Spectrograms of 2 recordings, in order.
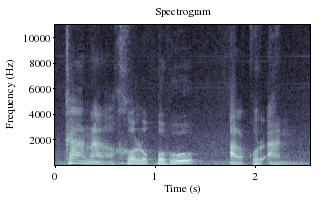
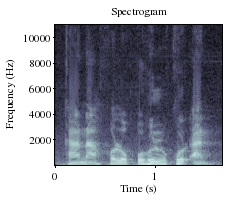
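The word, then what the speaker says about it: كان خلقه القرآن: Aisyah radhiallahu anha menjawab Kana khulquhu Alqur'an kalau kita sambung bacanya Kana khulquhul Quran ya jadi akhlak Rasulullah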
